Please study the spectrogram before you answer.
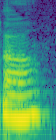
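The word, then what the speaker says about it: ذال: See dal and thal. They don't go underneath the line. And thal has dot on top. Thal is the D-H-E-L. It's pronounced like a this or the.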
